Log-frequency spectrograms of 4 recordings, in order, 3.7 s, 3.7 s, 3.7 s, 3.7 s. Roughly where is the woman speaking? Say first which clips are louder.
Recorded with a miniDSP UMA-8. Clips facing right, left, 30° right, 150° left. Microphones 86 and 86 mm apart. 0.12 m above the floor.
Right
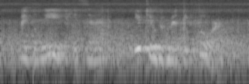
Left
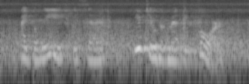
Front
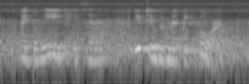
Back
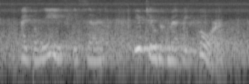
Left 2 dB, even; behind left.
